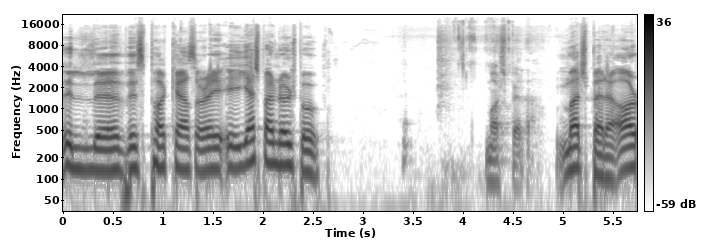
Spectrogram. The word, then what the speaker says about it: Nøddesbo: Nøddesbo. If if you are a Dane, then you will like to say it like Nøddesbo.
